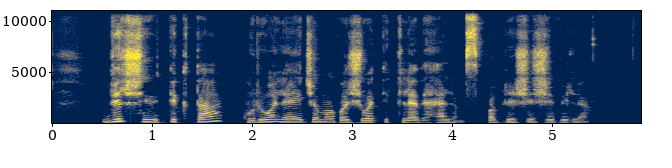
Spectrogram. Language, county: Lithuanian, Panevėžys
